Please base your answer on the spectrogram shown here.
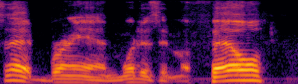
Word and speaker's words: Mafell: Am I pronouncing that right? I don't know. Mafell. They make a track. He was asking me about it last week, and I've never heard of it. Mafell's you're pronouncing it right.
